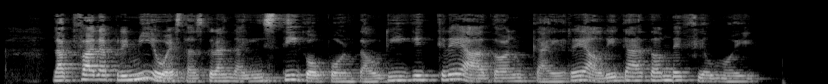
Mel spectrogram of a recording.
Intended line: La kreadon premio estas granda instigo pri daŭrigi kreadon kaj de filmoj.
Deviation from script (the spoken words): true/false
true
